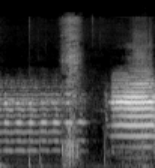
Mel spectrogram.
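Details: Melody in Motion Cellist figurine's small internal tape player after refitting the rubber band that drives it: clear, sustained melody at steady pitch with no drag, warble or dropouts. Normal playback; the missing belt was the whole fault.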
